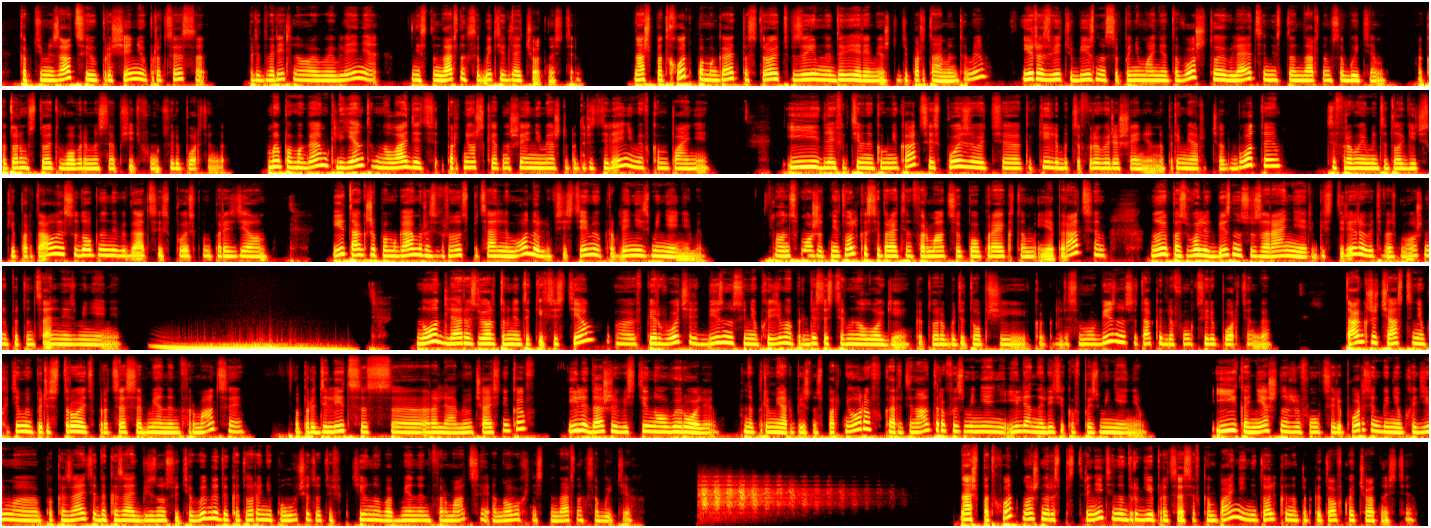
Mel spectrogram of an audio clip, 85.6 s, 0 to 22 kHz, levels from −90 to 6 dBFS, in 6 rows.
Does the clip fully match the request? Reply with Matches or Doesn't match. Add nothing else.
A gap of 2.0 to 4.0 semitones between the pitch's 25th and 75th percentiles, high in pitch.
Matches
